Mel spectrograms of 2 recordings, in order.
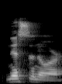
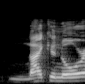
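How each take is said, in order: First: The C is pronounced as an S sound. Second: The C is pronounced as a hard K sound.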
